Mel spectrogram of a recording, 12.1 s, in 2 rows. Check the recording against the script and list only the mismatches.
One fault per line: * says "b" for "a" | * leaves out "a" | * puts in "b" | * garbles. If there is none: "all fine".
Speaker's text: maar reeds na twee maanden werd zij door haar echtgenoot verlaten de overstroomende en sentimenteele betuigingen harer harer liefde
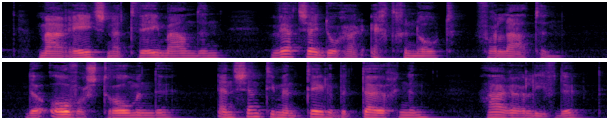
* leaves out "harer"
